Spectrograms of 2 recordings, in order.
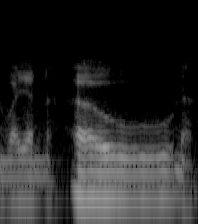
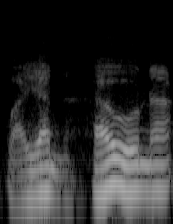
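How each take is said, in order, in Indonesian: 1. Vokal dalam 'hau' diucapkan panjang. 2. Vokal dalam 'hau' diucapkan pendek. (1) "bukan wayan hauna, bukan" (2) "satu harokat saja, tidak dibaca panjang"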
